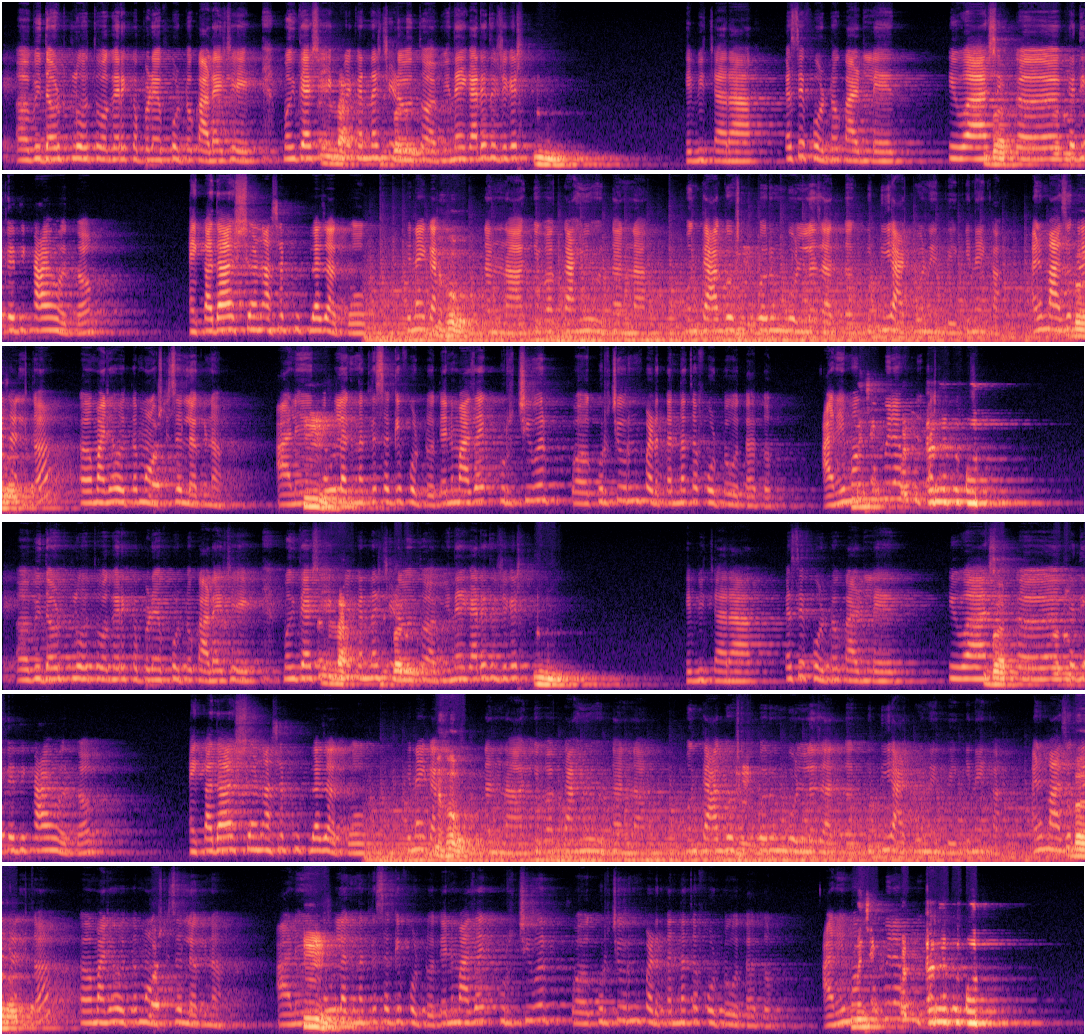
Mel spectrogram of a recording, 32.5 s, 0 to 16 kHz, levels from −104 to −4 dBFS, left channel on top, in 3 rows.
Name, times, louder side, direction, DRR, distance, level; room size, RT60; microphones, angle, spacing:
voice 1, 0.1-5.2 6.8-7.5 7.8-8.9 9.5-11.8 12.7-14.5 14.9-15.2 15.7-17.3 17.7-20.8 21.1-22.2 22.4-23.9 24.4-29.4 29.9-31.0, left 2 dB, 45° left, 6 dB, 1.7 m, -26 dB
voice 2, 3.2-3.5 3.8-4.2 5.3-5.6 9.8-10.0 10.5-10.7 15.1-15.5 18.2-18.4 21.5-21.8 23.1-23.2 24.7-25.0 30.1-31.4, right 2 dB, 70° right, 8 dB, 1.7 m, -20 dB
sound 1, 14.4-21.6, left 1 dB, 70° left, 1.3 m, -29 dB
19.5 x 17.5 x 8.2 m, 1.1 s
head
